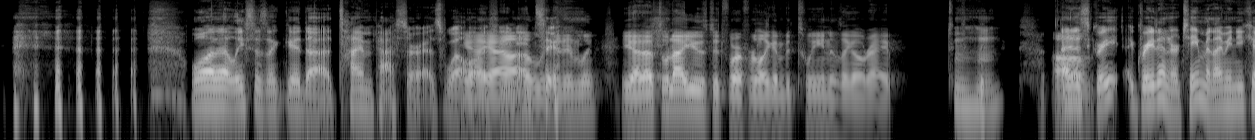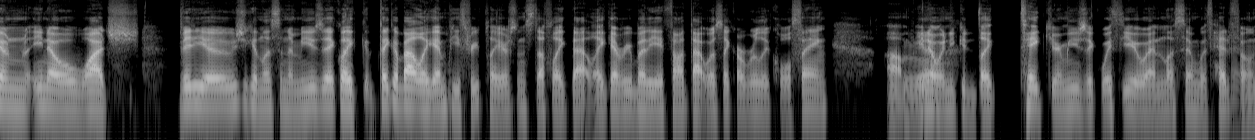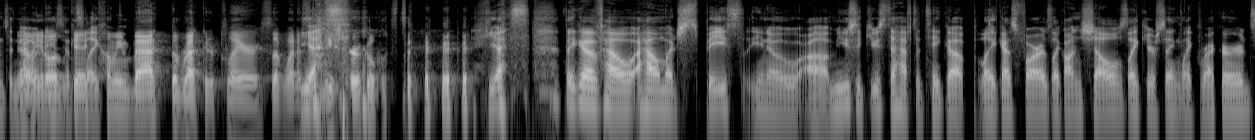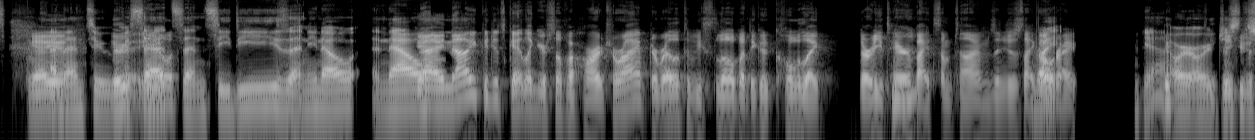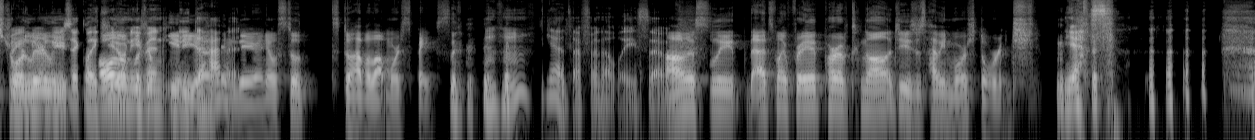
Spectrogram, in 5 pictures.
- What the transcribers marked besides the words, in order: laugh; laughing while speaking: "to"; chuckle; chuckle; laughing while speaking: "Yes"; laughing while speaking: "circles"; chuckle; chuckle; chuckle; tapping; laughing while speaking: "Yes"; chuckle; laugh
- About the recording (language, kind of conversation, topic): English, unstructured, How have smartphones changed the world?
